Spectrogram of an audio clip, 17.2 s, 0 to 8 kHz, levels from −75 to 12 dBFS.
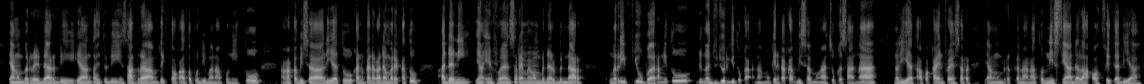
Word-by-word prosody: yang 115 0 +4
beredar 105 0 +3
di 100 -3 -1
ya 130 +5 +3
entah 130 -2 -2
itu 115 -2 -5
di 100 -2 -3
Instagram, 110 -2 +3
TikTok 110 -2 -3
ataupun 95 +3 -2
di 100 - -1
mana 95 -2 -3
pun 100 - -8
itu, 150 - +1 0.3
Kakak, 115 +4 -1
bisa 115 -2 +4
lihat 130 +2 +2
tuh 130 -3 +1
kan - - +1
kadang-kadang 120 -1 +3
mereka 135 -2 0
tuh, 185 +1 0 0.3
ada 145 - +5
nih 130 -7 -2
yang 125 -1 +2
influencer 130 +2 0
yang - - -2
memang 150 +2 0
benar-benar, 110 -4 +2 0.4
nge-review 140 -1 0
barang 110 -2 +2
itu 165 +5 +2
dengan 135 +2 -2
jujur 145 +3 +1
gitu 120 -1 -4
Kak, - - -4
nah 100 - -8
mungkin 110 +10 -6
Kakak, 130 -2 -1
bisa 110 -1 -3
mengacu 105 0 -4
ke - - -15
sana, 100 - +3 0.2
ngelihat 105 0 +2
apakah 95 +4 0
influencer 105 -1 -2 0.2
yang 100 0 -3
berkenaan 100 -1 -4
atau 100 +3 -3
niche-nya 130 -3 +1
adalah 100 +1 +1
outfit 105 +3 -2
ya 105 - 0
dia 100 -4 0
115 Hz, 190 wpm, -25 LUFS, 105-135 Hz, 0.4 s, ada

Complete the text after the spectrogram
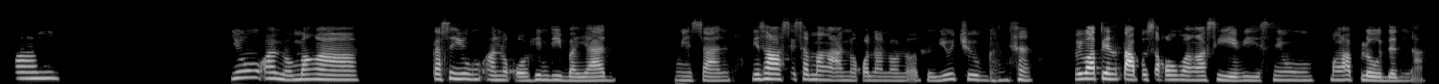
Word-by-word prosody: Um. 285 0 +1 1.7
Yung 310 +1 -2
ano, 255 -7 +2
mga 225 -1 +3 0.8
kasi 255 +1 +1
yung 235 -1 -4
ano 205 -2 -3
ko 180 -1 -3
hindi 205 -1 -3
bayad, 180 0 -1 0.7
minsan. 185 -1 -4 0.2
Minsan 245 +1 +6
kasi 245 +1 -12
sa 235 0 -2
mga 200 -4 -1
ano 185 -2 -10
ko, 190 - -3
nanonood 180 0 -10
ng 175 0 -9
YouTube 225 -3 -4
ganiyan, 190 +2 -6 0.4
may 250 - +4
mga 260 0 +9
tinatapos 230 -4 +6
akong 215 -1 0
mga 200 -1 0
series, 185 -4 -4
yung 190 -2 -8 0.2
mga 205 0 -1
uploaded 175 -5 -1
na. - - -14
210 Hz, 130 wpm, -23 LUFS, 185-235 Hz, 1.7 s, mga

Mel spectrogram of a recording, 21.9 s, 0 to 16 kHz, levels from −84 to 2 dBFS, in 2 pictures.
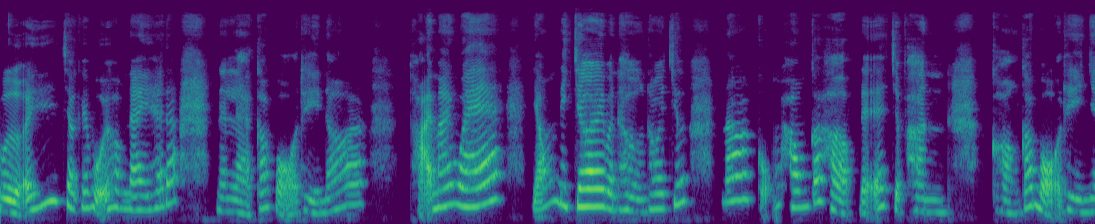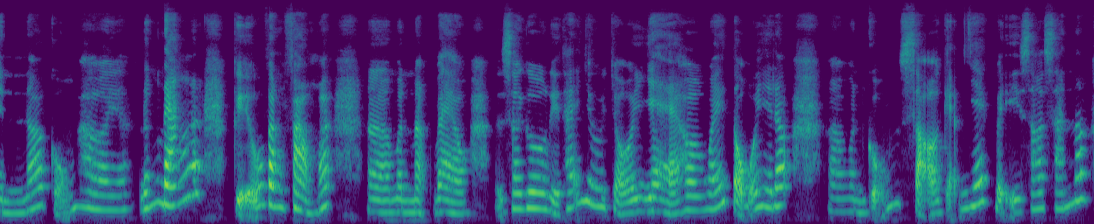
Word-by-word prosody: vừa 200 -4 +5
ý 260 +11 +1 0.2
cho 310 - +2
cái 265 - -2
buổi - - +2
hôm 270 -1 -3
nay 230 0 +1
hết 270 +4 -4
á. 340 +2 0 0.4
Nên 220 -2 -8
là 190 -3 -4
có 260 +2 -3
bộ - - -1
thì 195 -5 -6
nó 240 +10 -4 0.7
thoải - - +4
mái 285 +4 +2
quá, 310 +2 +4 0.4
giống 380 - -1
đi 320 -4 -1
chơi 290 0 +8
bình 250 -2 -1
thường 225 -4 -5
thôi 250 +1 -2
chứ 340 +2 -3 0.4
nó 365 - 0 0.2
cũng - - -8
hông 275 0 0
có 360 +3 +1
hợp - - +1
để 295 - -1
chụp - - -3
hình, 200 -2 -5 0.4
còn 185 -3 -6
có 280 - +1
bộ 305 +1 +2
thì 220 -4 -4
nhìn 195 -2 -7
nó 255 +6 +1
cũng 265 - -6
hơi, 245 -4 -2
ơ, 235 - -6
đứng 275 +8 -1
đắn 315 -2 +9
á, 455 +5 +2 0.4
kiểu, 430 -4 +3
văn 305 -3 +7
phòng 255 -9 +6
á, 300 +1 +2 0.3
ờ, 200 -2 0
mình 200 0 -3
mặc 200 0 0
vào, 190 -4 0 0.2
ừ, - - -11
soi 255 +5 -1
gương 260 -1 +3
thì 175 - +1
thấy 265 +5 -2
như, 335 -6 -1
trời 170 - +1
ơi, 200 +4 0
già 195 -5 +3
hơn 230 0 0
mấy 275 +9 -1
tuổi 310 -5 +4
vậy 275 - -1
đó. 305 +1 +6 0.4
Ờ, 210 -1 -9
mình 205 -2 -9
cũng 285 +9 -3
sợ - - +3
cảm 250 - -7
giác 310 +7 +1
bị 435 -5 -2
so 255 +1 -2
sánh 260 +3 -5
á, 390 - +2
255 Hz, 210 wpm, -25 LUFS, 210-300 Hz, 0.7 s, đắn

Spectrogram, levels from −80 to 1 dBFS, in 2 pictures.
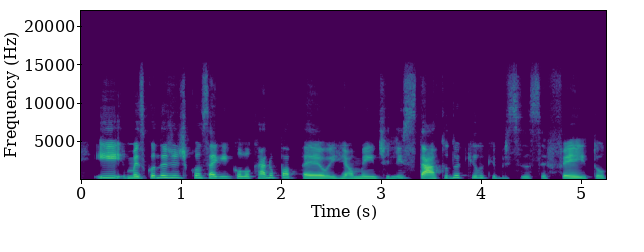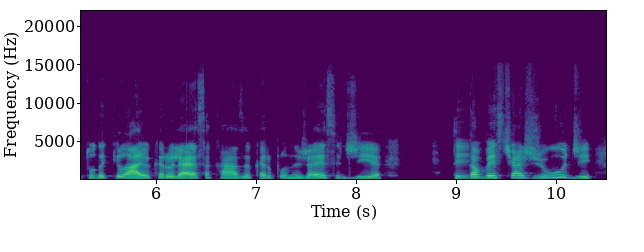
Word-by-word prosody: e 260 -6 +5
mas 235 0 0
quando 260 +2 -2
a 285 - +3
gente 275 -2 -4
consegue 230 -4 -1
colocar 215 +1 -1
no 275 - -4
papel 215 -8 +1
e 185 - -4
realmente 205 +2 -4
listar 215 -3 +3
tudo 245 +6 -9
aquilo 275 -3 -8
que 225 0 -15
precisa 195 -2 -14
ser 185 - -13
feito 180 0 -1
ou 180 - -5
tudo 250 +6 -5
aquilo 240 -1 -2
"ah, 225 -2 +8
eu 200 - 0
quero 225 +2 -1
olhar 220 -1 +6
essa 255 0 +2
casa, 215 -4 -2
eu - - -8
quero 200 +1 -3
planejar 200 0 -4
esse 250 0 -2
dia", 210 -1 -3 0.9
talvez 250 +2 +3
te 270 - -5
ajude 245 - -2
220 Hz, 200 wpm, -23 LUFS, 205-250 Hz, 0.9 s, ah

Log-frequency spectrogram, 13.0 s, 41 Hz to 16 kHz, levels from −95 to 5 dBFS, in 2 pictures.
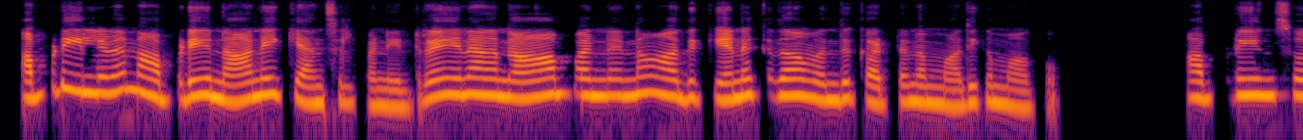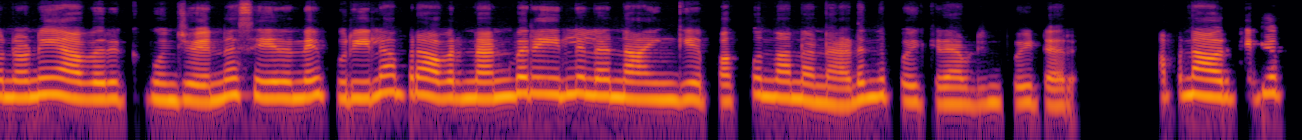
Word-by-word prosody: அப்படி 320 +10 0
இல்லன்னா, 310 +1 +1
நான் 290 -5 +3
அப்படியே 245 +4 +2
நானே 250 +7 +3
கேன்சல் 205 -1 -4
பண்ணிட்றேன். 180 +9 -1
ஏன்னா, 290 0 +3 0.2
நான் 275 +4 +2
பண்ணேன்னா 275 +1 0
அதுக்கு 250 -2 -4
எனக்கு 275 +2 -1
தான் 275 -2 +1
வந்து 230 +1 -1
கட்டணம் 205 0 -3
அதிகமாகும்." 190 -4 -6 0.7
அப்படீன்னு 275 +3 -2
சொன்ன 260 -2 +1
உடனே, 280 +3 +3
அவருக்கு 235 -1 -1
கொஞ்சம் 225 -1 +2
என்ன 240 +4 +1
செய்யறதுன்னே 245 +1 +2
புரியல. 250 +6 +1
அப்பறம் 290 -3 +2
அவர் 250 0 -1
நண்பரே, 295 +4 +2
"இல்ல 295 +2 +1
இல்ல 275 -1 +2
நான் 235 -1 +1
இங்கே 230 0 -1
பக்கம் 265 +4 -3
தான், 245 -1 +1
நான் 210 -3 -1
நடந்து 240 +8 -1
போய்க்கிறேன்." 195 -2 -4
அப்படீன்னு 195 +2 -8
போய்ட்டாரு. 185 -3 -5 0.4
அப்ப 260 +3 -11
நான் 280 -1 +5
அவர் 250 -1 -1
கிட்ட 300 +4 -2
245 Hz, 195 wpm, -22 LUFS, 215-275 Hz, 0.7 s, நான்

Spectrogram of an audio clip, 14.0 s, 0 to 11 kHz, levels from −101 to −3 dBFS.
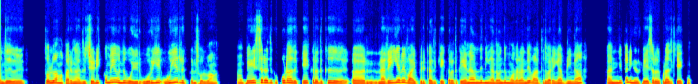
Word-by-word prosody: வந்து, 200 +4 +2 0.7
சொல்லுவாங்க 220 -1 +3
பாருங்க. 160 -1 +1
அது 150 - -1
செடிக்குமே 245 +7 0
வந்து 240 0 +2
உயிர் 185 -2 +1
உரிய 225 +6 +2 0.2
உயிர் 260 +3 +1
இருக்குன்னு 210 -2 -3
சொல்லுவாங்க. 150 -2 -2 0.4
நம்ம 195 0 -3
பேசுறதுக்கு 245 -2 +1
கூட, 250 +1 +4
அது 210 - +1
கேட்கறதுக்கு, 215 -1 0 0.5
அ - - +2 0.5
நெறையவே 245 +10 +1
வாய்ப்பு 185 -1 0
இருக்கு, 170 -1 -1
அது 150 - -4
கேட்கறதுக்கு. 170 -1 -2
ஏன்னா 210 +3 +2
வந்து, 220 +2 +1
நீங்க 200 -3 +1
அத 175 - 0
வந்து 210 +3 +1
முதல்லருந்தே 175 +5 +1
வளர்த்துட்டு 180 0 -1
வரீங்க 175 +2 0
அப்படின்னா, 160 +5 -1 0.6
கண்டிப்பா 210 +8 +1
நீங்க 225 -3 +2
அது - - -9
பேசுறது 200 -2 +1
கூட, 215 - +3
அது 165 - -9
கேட்கும். 165 -1 -4
195 Hz, 165 wpm, -23 LUFS, 175-230 Hz, 0.7 s, கூட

